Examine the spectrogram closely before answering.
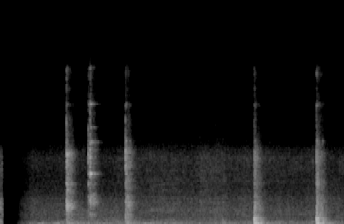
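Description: Five sharp metal-on-metal knocks at uneven intervals, three lighter ones in the first two seconds and two heavier, duller ones near the end, like hammer strikes or heavy steel parts knocking together.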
